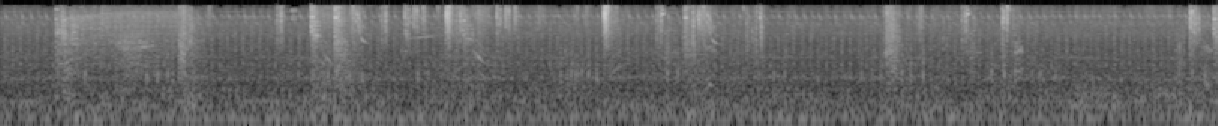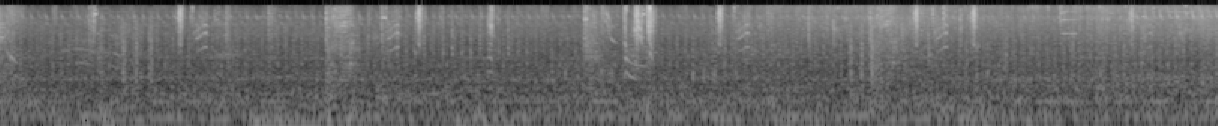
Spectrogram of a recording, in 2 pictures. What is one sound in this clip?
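A helicopter's rotor thumps and roars steadily.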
